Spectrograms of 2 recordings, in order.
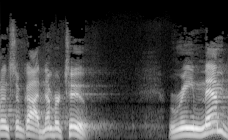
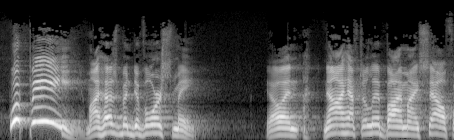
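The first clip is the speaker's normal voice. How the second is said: sarcastic whoopee; 2 semitones higher, 3 dB louder than usual. Retold or imitated. Preacher mocks a churchgoer cheering at lymphoma, sarcastic shriek. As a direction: fake joy at bad news, hammed up.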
